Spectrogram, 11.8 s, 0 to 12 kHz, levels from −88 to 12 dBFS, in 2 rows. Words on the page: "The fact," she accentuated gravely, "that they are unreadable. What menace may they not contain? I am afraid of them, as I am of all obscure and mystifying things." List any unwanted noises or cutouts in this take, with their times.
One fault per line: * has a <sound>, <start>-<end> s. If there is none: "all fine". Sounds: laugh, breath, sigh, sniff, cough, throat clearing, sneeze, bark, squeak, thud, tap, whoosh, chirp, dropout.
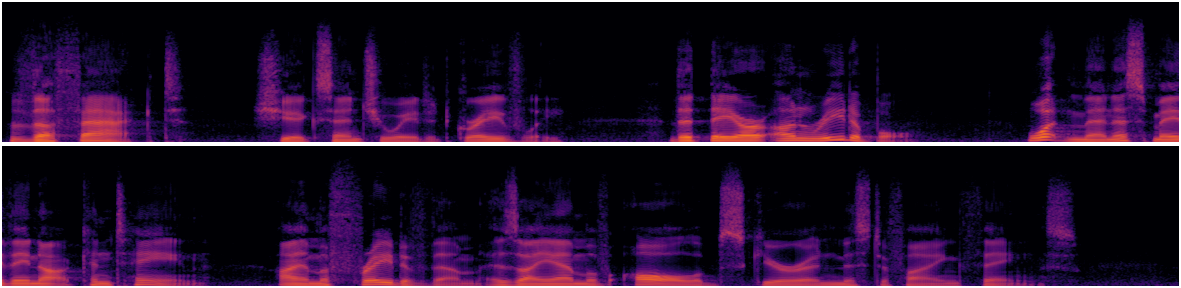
all fine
